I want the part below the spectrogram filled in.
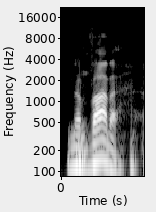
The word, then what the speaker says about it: Nevada: Is it pronounced Nevada? – That's right. – Nevada, okay.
